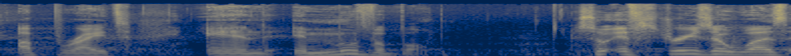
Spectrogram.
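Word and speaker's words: sterizo (στηρίζω): Now, that's how we say it in English, but in the Greek text here, it's the word sterizo. It comes from that word, kind of like chorizo, but it has nothing to do with burritos. It just rhymes with it.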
